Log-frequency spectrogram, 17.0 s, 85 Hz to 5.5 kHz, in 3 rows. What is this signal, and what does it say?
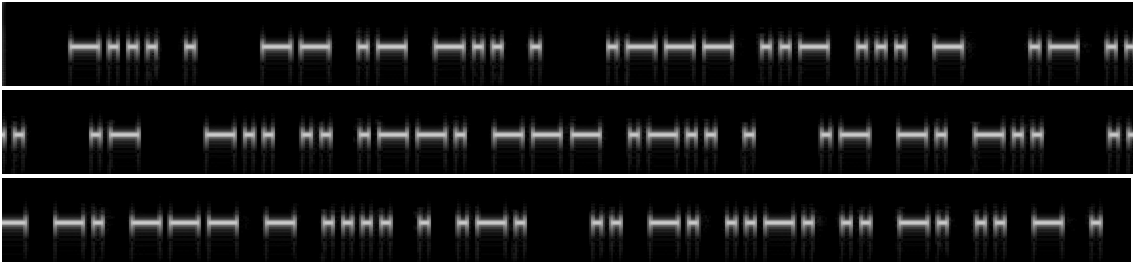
Morse code, heard as a keyed tone, about 25 wpm, 600 Hz. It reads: BE MADE JUST AS A DIPOLE AND ANOTHER INFINITE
